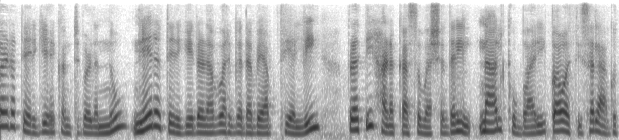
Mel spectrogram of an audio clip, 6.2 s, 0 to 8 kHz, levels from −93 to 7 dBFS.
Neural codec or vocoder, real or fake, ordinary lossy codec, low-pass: codec, 16 kHz, 0.8 kbps, ZipCodec; fake; none; 7.2 kHz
